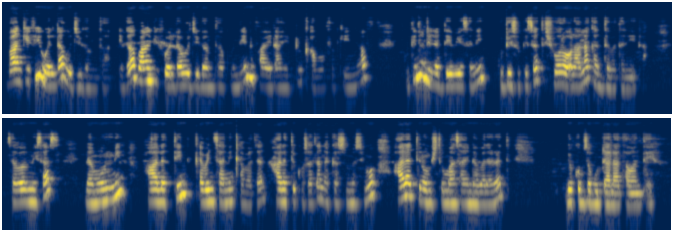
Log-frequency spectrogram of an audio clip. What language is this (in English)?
Oromo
